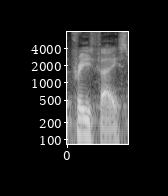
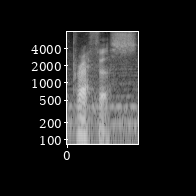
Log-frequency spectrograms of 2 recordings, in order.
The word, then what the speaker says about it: preface: Sorry, I know they call it the preface, but it's preface. That's how it's pronounced in the King's English.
